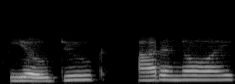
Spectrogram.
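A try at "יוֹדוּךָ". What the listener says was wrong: yoducha. You left off the last. Okay, yoducha.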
